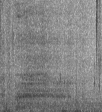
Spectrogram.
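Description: Steady low rumble of engine and road noise inside the cabin of a VW Golf GTI Clubsport with a two-litre turbo engine, driving at low speed.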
